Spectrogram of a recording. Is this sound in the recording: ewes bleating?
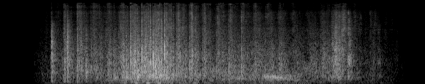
no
